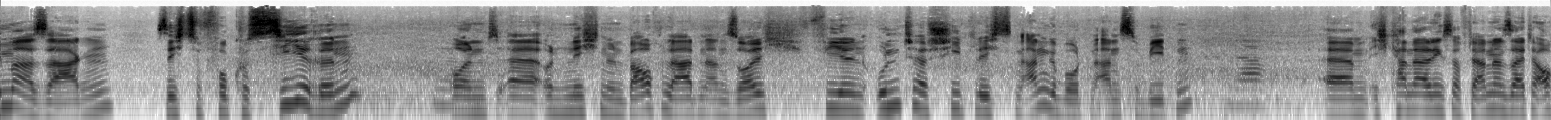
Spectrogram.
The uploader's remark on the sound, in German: Aufgenommen am Strand in Lettland.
